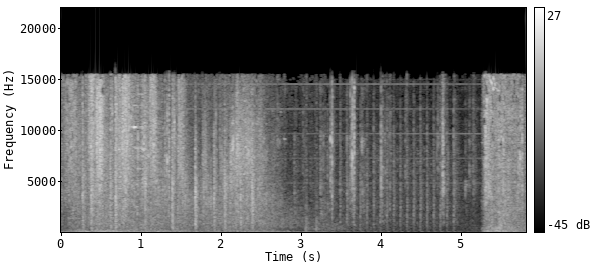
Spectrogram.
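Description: Rapid gunfire in the GTA roleplay game NoPixel, several sharp cracks in quick succession over the first few seconds, then sparser shots and a burst of noise at the end, with no talk.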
